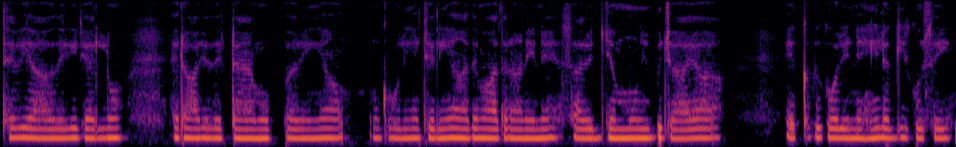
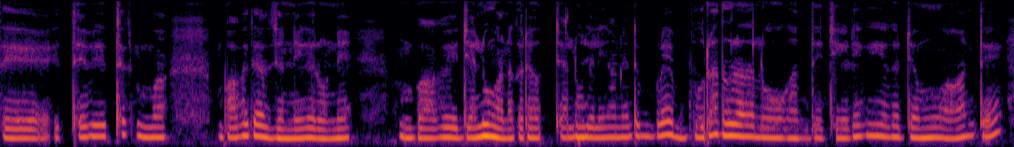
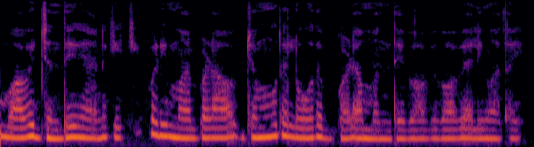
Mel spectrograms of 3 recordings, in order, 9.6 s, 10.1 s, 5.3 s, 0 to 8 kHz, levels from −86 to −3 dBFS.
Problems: none marked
